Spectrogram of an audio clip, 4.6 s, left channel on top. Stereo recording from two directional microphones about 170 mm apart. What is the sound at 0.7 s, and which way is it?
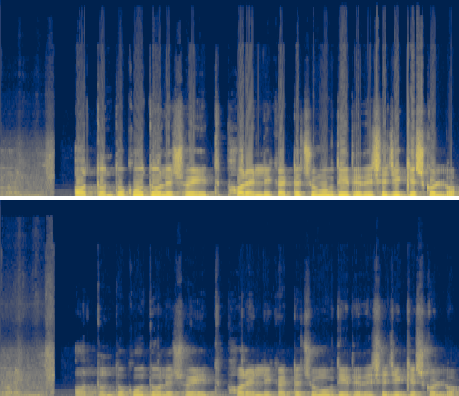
Speech, 50° left (ahead or behind).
